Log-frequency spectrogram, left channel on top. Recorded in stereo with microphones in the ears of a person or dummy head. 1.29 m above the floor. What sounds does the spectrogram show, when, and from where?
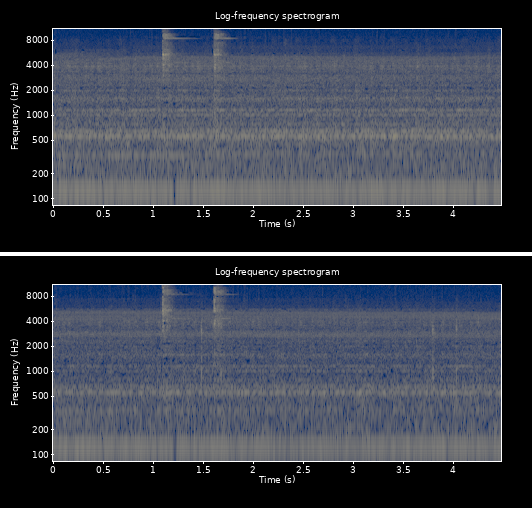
1.1 s a bell: 30° right (ahead or behind), 5.5 m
